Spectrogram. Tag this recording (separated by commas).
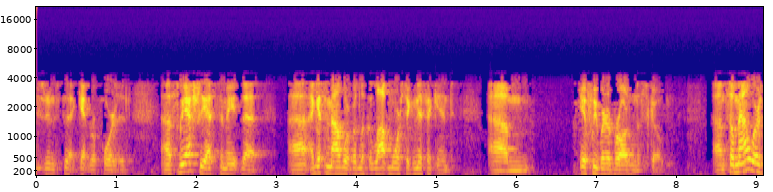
Speech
